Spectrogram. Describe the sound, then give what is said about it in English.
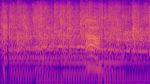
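A crowd applauds in a steady, dense wash of clapping for about two seconds, with a low hum underneath and a brief voice-like swell midway. “Another round of applause for her, y'all.”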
